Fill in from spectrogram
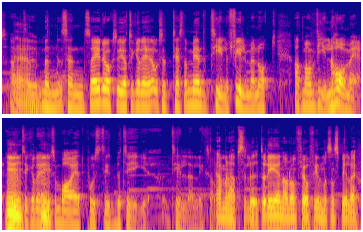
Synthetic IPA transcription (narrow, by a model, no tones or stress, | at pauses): at̪mɛnsɛnsɔæɖɛɔksɔjɑːɡt̪ʰʏk̬ːəɖɛɔksɔɛt̪ʰːɛst̪amɛnt̪ət̪ʰːɪlfɪlmənɔkː | at̪manvɪlːɦɑːmḛːɾjɑɡt̪ʏkːəɖɛlɪksɔmbɑːɾaɛt̪pʰʊsɪ̥t̪ʰiːft̪̚bɛt̪ʰy̰ːɡ | t̪ʰɪld̪ɛ̰nlɪ̰ksɔ̰mjɑ̰ːmɛna̰b̥sʊlʉ̟ːt̪ːɔd̪ɛɾɛnavd̪ɔmfoːfɪlməɾʂɔmspeːlaɾ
